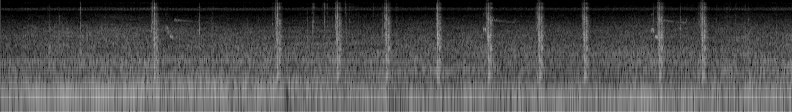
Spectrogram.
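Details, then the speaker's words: Chrysler Pacifica with a no-crank: the starter relay clicks sharply about every half second over a steady hum while the engine never cranks, consistent and not timing out. "Um but listen to this. This is the starter relay."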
